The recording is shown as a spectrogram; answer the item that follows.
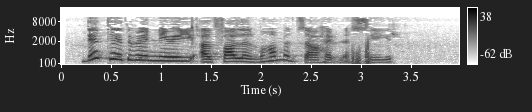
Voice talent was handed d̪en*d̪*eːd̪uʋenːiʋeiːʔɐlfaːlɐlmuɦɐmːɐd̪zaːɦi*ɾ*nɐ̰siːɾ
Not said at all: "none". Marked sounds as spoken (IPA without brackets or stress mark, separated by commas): t̪, ɾ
